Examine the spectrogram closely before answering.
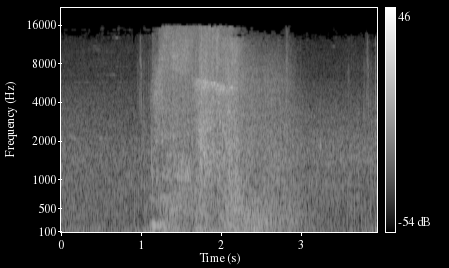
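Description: A game character's fall ends in a loud rushing whoosh.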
